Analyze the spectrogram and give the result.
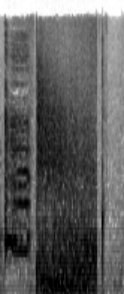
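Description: A brief, loud chicken squawk is abruptly cut off by a harsh, crackling burst of noise lasting about a second, then a few short clipped sounds trail off.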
